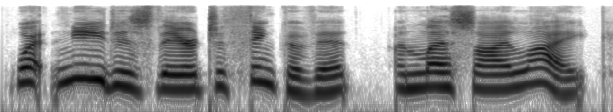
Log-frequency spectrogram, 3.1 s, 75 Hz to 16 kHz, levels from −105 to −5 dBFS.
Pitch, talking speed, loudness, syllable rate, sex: 250 Hz, 215 wpm, -16 LUFS, 4.7 syllables/s, female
